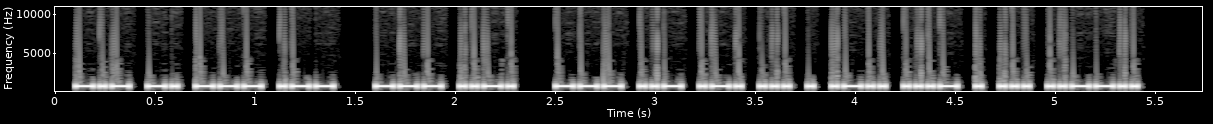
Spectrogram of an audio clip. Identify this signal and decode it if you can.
Morse code, heard as a keyed tone, about 40 wpm, 700 Hz. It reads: KNOW OF OURSELVES?
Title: Sentences from Top 1600 Words 40wpm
